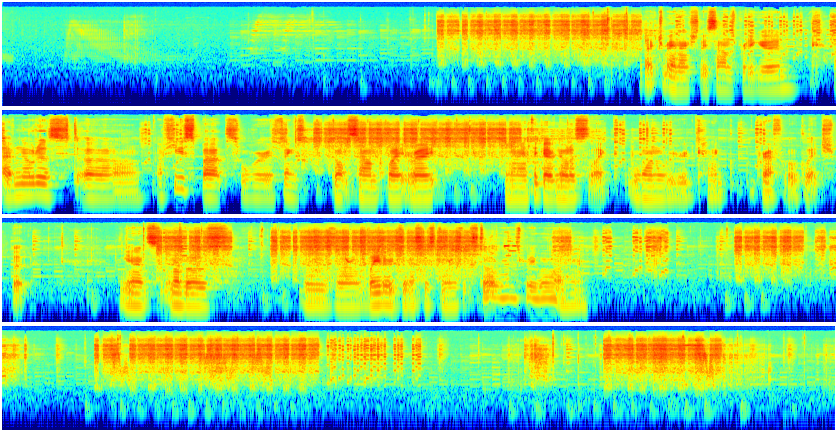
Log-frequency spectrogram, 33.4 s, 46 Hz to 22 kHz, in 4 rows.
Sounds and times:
Music: 0:00.0 - 0:33.3
Speech: 0:06.4 - 0:12.7, 0:13.4 - 0:16.9, 0:17.9 - 0:19.0, 0:19.7 - 0:22.5.

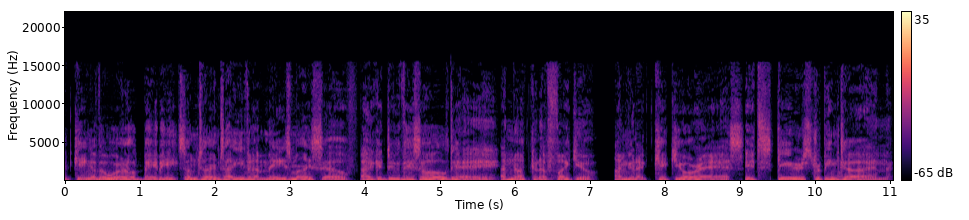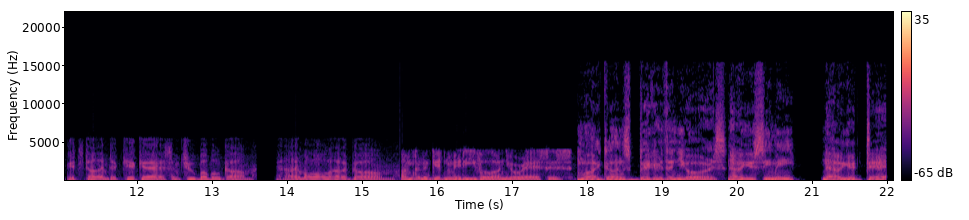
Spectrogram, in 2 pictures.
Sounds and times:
Speech: 0:00.0 - 0:22.0.

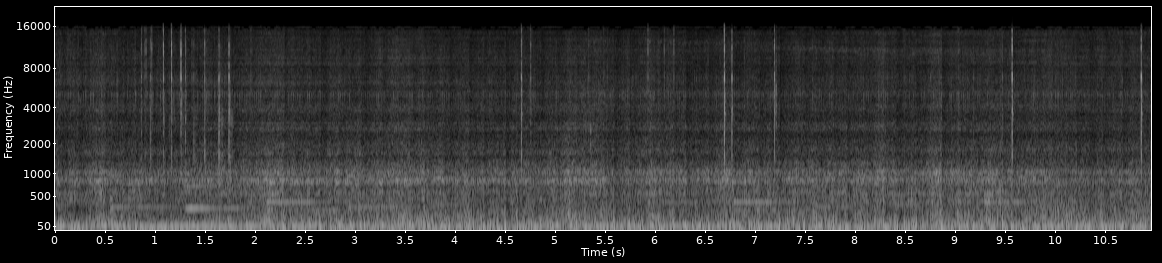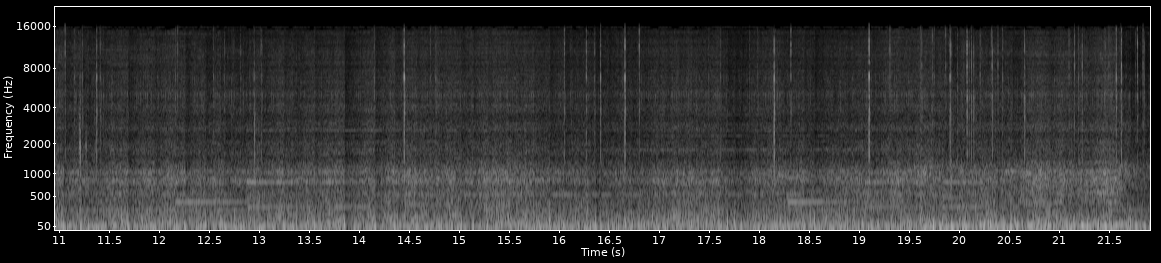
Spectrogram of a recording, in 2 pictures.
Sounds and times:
Music: 0:00.0 - 0:21.9
Vehicle: 0:00.0 - 0:21.9.

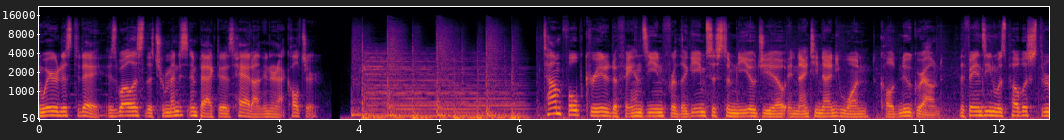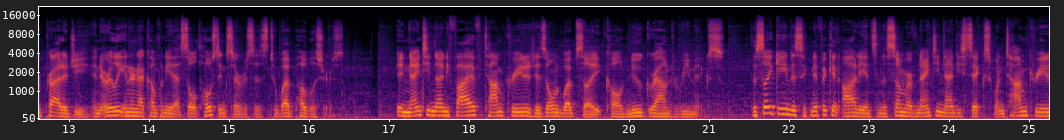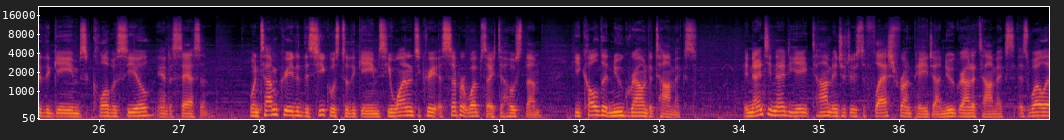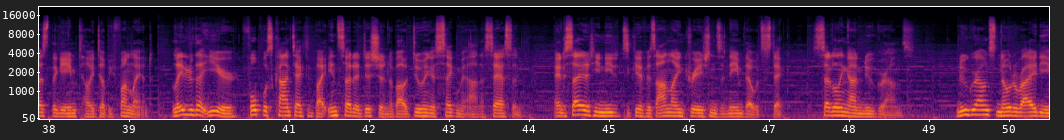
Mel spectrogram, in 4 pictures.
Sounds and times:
Music: 0:00.0 - 0:02.6, 0:03.2 - 0:50.5
Speech: 0:00.0 - 0:03.6, 0:06.3 - 0:16.5, 0:17.1 - 0:33.5, 0:34.1 - 0:48.8, 0:49.4 - 0:50.5.

